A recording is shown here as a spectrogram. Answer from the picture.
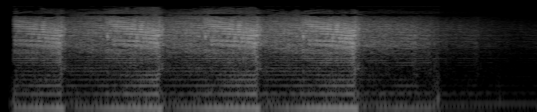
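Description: A buzzing sound effect in four swells of about three-quarters of a second each, with a steady low hum under a bright hiss. It fades out over the last second.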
